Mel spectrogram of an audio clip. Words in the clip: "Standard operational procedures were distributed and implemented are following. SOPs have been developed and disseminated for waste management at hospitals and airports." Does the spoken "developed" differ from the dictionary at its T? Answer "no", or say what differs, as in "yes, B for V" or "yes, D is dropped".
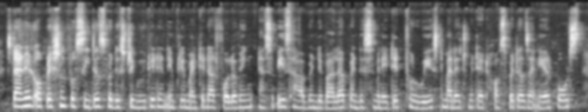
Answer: no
